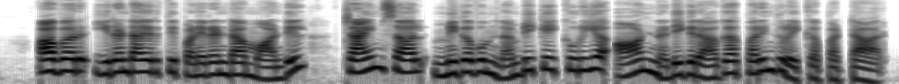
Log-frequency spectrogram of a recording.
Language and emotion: Tamil, neutral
